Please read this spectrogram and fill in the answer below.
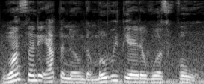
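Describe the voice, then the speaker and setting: A man reading a picture book aloud to children, pausing to put questions to his young listeners. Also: medium pitch, expressive, noisy background. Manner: pauses to prompt young listeners. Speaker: storybook reader for children.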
